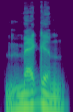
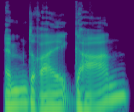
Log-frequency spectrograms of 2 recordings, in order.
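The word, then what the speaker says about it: M3GAN: Und zwar habe ich mich auf den Film Megan gestürzt. Eigentlich, wenn ich es vorlesen würde, wäre es M3 Gan, weil so schreibt man das nun mal.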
